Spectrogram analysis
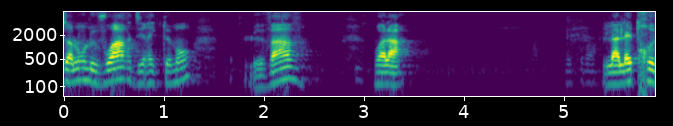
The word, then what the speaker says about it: ו: C'est V qu'on le prononce. Voilà le fait de l'écrire en hébreu. C'est comme le prime, un peu bizarre. Et si vous voyez ce lettre, c'est Vav. Et le fait de le prononcer, c'est V.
